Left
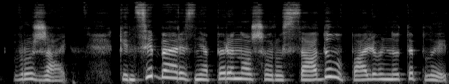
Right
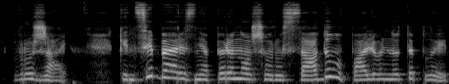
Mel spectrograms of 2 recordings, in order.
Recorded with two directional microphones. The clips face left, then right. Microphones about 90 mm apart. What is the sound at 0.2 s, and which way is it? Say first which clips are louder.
Speech: left 6 dB; 35° left (ahead or behind).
